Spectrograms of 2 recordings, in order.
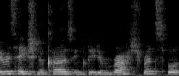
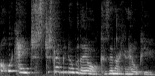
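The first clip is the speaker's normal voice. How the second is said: high, louder insistent helper; mock shop assistant; 4 semitones higher, 8 dB louder, faster than usual. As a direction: keep pushing help on her. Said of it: "And he was like".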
